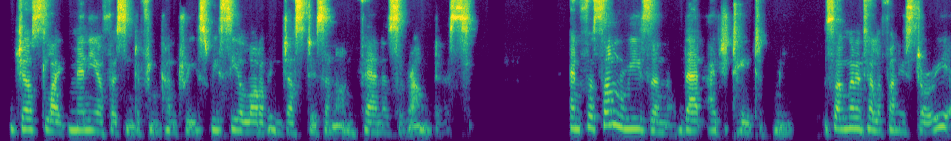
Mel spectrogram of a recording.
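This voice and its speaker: A woman's voice: mid-range voice, a little mellow, poor audio. Middle-aged woman from malaysia, guest on a podcast, thoughtful storyteller, lots of you-knows. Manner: reflective, frequent "you know" fillers. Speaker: podcast guest, head of legal. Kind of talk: conversational storytelling.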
